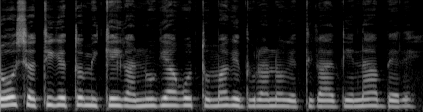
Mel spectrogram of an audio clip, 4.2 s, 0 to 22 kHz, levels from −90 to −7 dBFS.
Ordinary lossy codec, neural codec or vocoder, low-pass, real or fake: none; none; none; real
